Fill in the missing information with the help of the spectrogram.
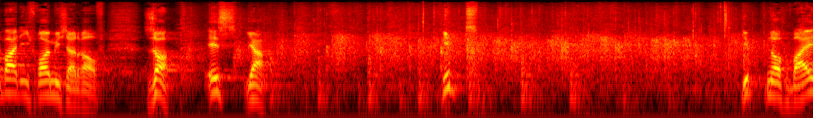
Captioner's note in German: Allgemeiner Beifall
